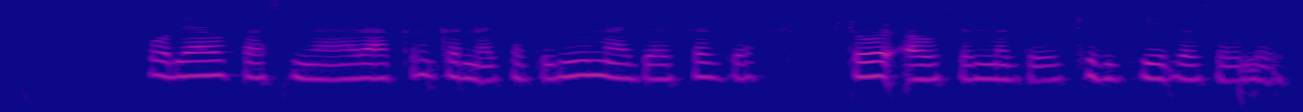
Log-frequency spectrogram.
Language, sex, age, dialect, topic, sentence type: Marathi, female, 31-35, Southern Konkan, agriculture, statement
